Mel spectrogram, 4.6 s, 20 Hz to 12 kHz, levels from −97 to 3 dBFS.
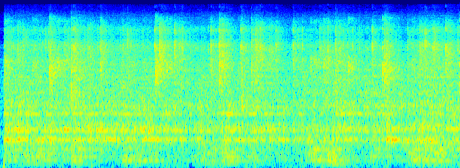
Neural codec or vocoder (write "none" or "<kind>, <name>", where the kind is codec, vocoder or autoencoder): none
